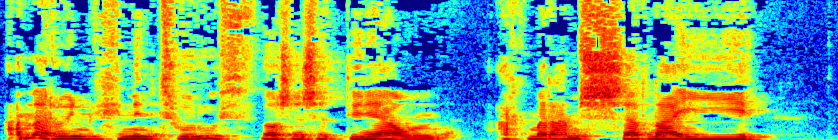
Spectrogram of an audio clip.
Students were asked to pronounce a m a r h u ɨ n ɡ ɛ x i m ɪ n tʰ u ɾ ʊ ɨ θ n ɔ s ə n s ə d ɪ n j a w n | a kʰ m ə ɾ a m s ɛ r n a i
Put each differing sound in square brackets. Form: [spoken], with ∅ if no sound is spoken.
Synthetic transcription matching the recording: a m a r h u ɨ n ɡ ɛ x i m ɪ n tʰ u ɾ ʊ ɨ θ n ɔ s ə n s ə d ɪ n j a w n | a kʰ m [a] ɾ a m s ɛ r n a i

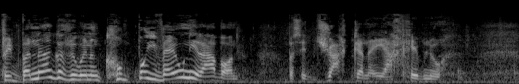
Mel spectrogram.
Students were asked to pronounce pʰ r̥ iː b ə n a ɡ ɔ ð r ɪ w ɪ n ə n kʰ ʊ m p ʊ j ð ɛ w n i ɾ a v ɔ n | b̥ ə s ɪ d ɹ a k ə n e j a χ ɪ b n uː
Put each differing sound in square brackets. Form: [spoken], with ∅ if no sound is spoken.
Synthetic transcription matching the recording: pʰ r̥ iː b ə n a ɡ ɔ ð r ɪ w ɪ n ə n kʰ ʊ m p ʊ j [v] ɛ w n i ɾ a v ɔ n | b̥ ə s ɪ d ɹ a k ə n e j a χ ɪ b n uː

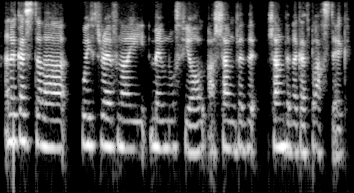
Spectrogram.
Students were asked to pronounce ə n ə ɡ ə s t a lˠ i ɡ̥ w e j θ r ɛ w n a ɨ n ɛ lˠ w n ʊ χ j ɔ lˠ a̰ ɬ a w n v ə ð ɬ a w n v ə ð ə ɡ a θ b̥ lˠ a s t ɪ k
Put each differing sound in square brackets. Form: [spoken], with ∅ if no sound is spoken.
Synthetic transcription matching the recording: ə n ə ɡ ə s t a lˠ [a] ɡ̥ w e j θ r ɛ [v] n a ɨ [m] ɛ [∅] w n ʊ [θ] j ɔ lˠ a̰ ɬ a w n v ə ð ɬ a w n v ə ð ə ɡ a θ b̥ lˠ a s t ɪ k

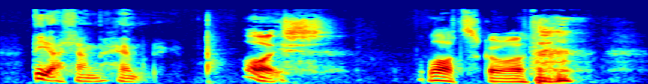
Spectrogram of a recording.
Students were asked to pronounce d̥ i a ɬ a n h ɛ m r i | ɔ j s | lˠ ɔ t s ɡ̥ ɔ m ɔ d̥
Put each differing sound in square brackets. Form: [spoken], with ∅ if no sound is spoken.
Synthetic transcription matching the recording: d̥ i a ɬ a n h ɛ m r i | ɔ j s | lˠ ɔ t s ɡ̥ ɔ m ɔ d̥

